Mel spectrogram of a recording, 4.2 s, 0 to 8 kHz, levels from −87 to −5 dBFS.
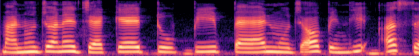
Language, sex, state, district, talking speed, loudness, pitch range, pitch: Assamese, female, Assam, Sonitpur, 85 wpm, -14 LUFS, 225-255 Hz, 240 Hz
